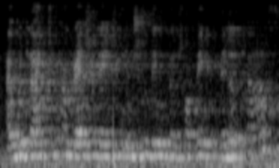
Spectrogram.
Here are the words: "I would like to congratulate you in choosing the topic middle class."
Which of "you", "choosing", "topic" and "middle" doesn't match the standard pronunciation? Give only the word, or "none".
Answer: choosing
